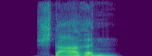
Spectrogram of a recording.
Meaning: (proper noun) Stare (a village in the Gmina of Wysoka, Piła County, Greater Poland Voivodeship, Poland); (noun) dative plural of Star
- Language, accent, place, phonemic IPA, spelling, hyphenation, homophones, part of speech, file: German, Germany, Berlin, /ˈʃtaːrən/, Staren, Sta‧ren, stahn, proper noun / noun, De-Staren.ogg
